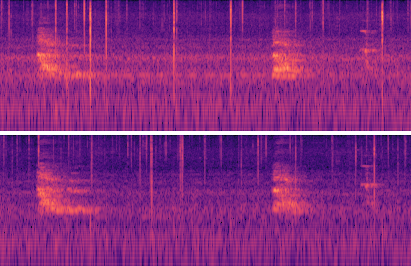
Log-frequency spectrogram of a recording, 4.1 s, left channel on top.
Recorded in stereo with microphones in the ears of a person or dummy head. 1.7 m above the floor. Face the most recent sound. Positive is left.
turn(degrees=50)  # may be behind; listen again after turning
